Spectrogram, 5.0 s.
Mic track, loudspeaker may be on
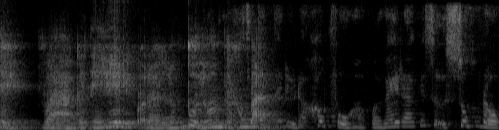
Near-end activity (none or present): present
